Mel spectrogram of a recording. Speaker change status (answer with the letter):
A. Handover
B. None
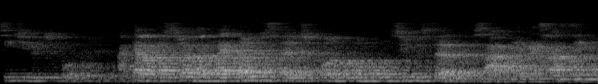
A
